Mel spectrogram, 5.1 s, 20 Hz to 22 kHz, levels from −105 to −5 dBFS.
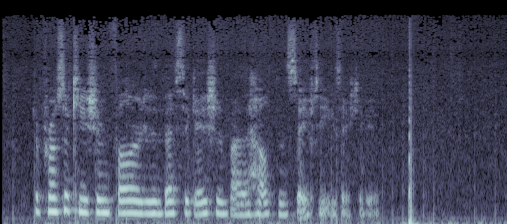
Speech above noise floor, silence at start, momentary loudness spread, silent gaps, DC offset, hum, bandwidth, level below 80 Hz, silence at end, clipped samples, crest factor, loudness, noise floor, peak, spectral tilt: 21 dB; 0.1 s; 14 LU; none; under 0.1%; none; 16.5 kHz; -48 dBFS; 0 s; under 0.1%; 20 dB; -29 LUFS; -50 dBFS; -10 dBFS; -5 dB/octave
